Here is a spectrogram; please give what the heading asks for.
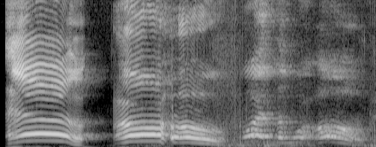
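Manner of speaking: very high, loud disgusted squeal; grossed out. Real, not acted. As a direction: shriek like you touched something slimy. Reacting to tongue text.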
